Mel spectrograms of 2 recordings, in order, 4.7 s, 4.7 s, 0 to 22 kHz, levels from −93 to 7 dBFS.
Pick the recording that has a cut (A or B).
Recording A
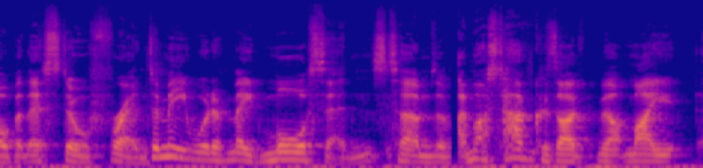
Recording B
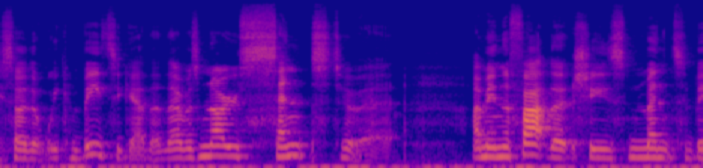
A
